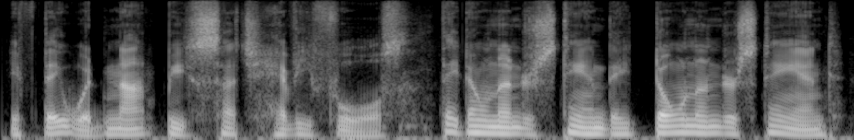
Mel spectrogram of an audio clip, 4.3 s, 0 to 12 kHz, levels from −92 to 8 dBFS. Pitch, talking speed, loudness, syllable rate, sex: 100 Hz, 195 wpm, -20 LUFS, 4.7 syllables/s, male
